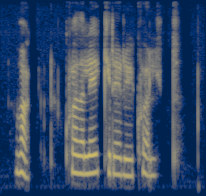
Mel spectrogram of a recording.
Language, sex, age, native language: Icelandic, female, 20-29, Icelandic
